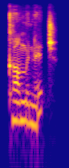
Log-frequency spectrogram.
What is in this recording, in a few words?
"commonage", Indian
